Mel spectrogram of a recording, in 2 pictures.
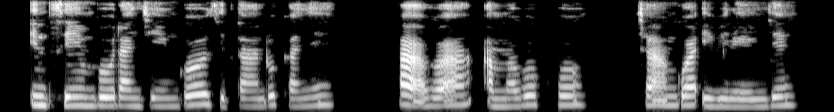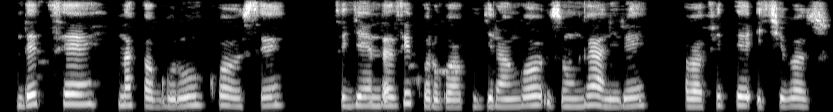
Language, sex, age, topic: Kinyarwanda, female, 50+, health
